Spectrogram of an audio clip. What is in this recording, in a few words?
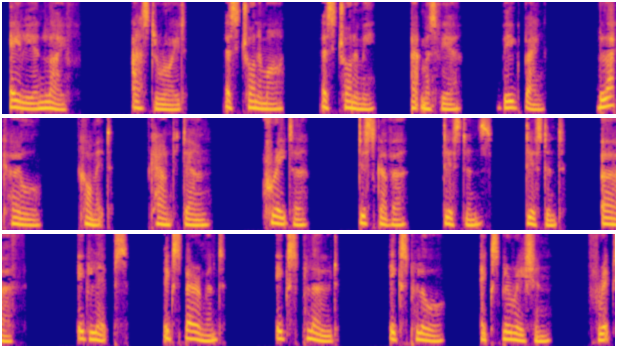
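British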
